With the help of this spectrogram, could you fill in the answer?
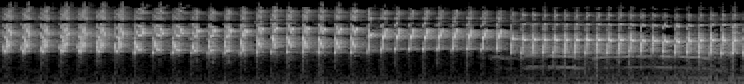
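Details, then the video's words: Caged-style lovebird 'ngekek panjang' long trill, used to set other lovebirds singing nonstop: fast, continuous stream of high buzzy chirps that quickens slightly and shifts higher in its second half. "Suara Burung Lovebird Ngekek Panjang JAGO Bikin Lovebird Lain Tidak Berhenti Bunyi"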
